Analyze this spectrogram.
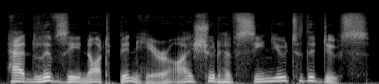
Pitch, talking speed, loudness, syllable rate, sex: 115 Hz, 205 wpm, -20 LUFS, 4.8 syllables/s, male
